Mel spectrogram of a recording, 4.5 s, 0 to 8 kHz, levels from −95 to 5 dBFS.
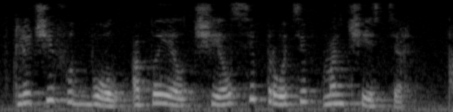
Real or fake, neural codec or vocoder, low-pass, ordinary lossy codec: real; none; 7.2 kHz; MP3, 32 kbps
